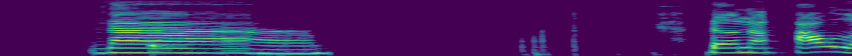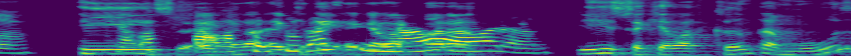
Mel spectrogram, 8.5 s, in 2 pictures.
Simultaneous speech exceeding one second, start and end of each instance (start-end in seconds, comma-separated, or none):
4.7-6.8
